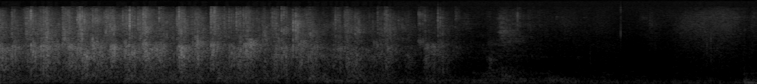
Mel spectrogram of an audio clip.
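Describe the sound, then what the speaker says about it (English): At a higher education summit, a conference audience gives a speaker named Mandy a round of applause, faint and distant, steady at first and then slowly dying away. "Yeah, applaud for Mandy, yeah."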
